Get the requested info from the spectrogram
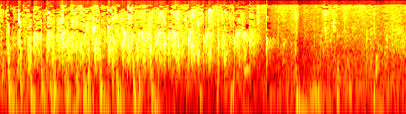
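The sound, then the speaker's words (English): An audience applauds the debaters loudly at the end of a Friday night debate, a dense, steady wash of many hands clapping at once, thinning slightly toward the end but continuing throughout. “I think maybe we owe the debaters another round of applause for...”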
